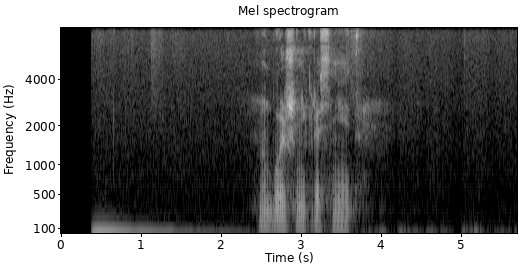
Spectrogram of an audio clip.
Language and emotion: Russian, neutral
